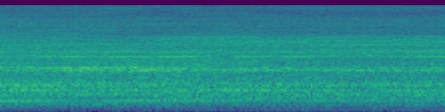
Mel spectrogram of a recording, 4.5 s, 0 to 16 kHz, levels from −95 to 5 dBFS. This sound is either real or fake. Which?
fake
